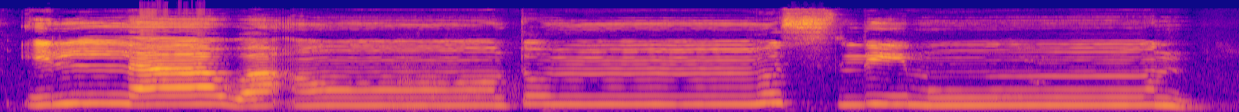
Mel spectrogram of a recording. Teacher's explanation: نون ساکن کے بعد تا حروف اخفا میں سے آ رہی ہے، نون کی آواز کو ناک میں چھپا کے پڑھیں گے · وقف کریں گے، آخری الفاظ پہ زبر ہے، زبر ڈراپ ہو جائے گی، ختم ہو جائے گی، ساکن پڑھیں گے نون کو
